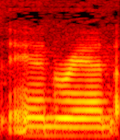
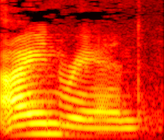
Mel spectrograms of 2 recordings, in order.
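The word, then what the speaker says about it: Ayn Rand: rand my dad loves anne rand i know i'm saying her name wrong it's iron rand a-y-n-r-a-n-d but i just i like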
